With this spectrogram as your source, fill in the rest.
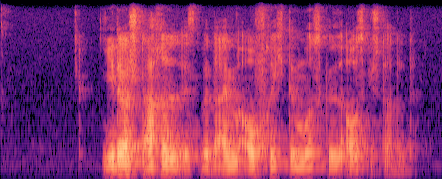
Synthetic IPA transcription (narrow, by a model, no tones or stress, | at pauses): jeːɾɐʃtaχl̩ɪ̰stmɪtʔa̰ɪnəmʔa̰ʊfʁɪçtəmʊskl̩ʔa̰ʊsɡ̥əʃta̰tət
